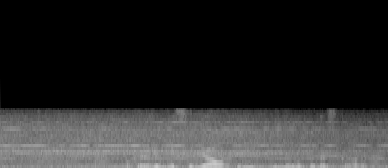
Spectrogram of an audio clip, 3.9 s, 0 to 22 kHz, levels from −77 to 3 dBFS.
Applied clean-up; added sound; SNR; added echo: none; Domestic sounds, home sounds; 1 dB; none.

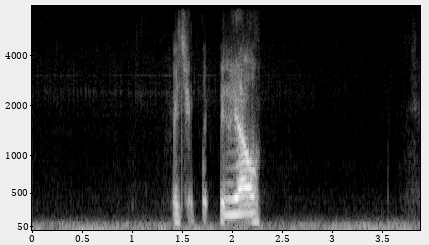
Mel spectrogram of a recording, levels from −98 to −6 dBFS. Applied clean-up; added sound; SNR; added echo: neural diffusion model UNIVERSE++.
